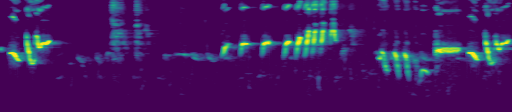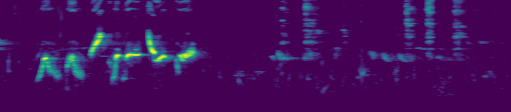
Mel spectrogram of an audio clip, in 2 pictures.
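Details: White-rumped shama (murai batu) masteran song for training caged songbirds: rapid, varied phrases of sweet whistles, upslurs and chattering notes, rising and falling, delivered in dense bursts with brief pauses near the end.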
